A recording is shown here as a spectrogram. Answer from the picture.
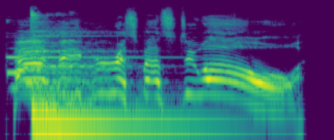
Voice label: Happy christmas to all jingle santa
